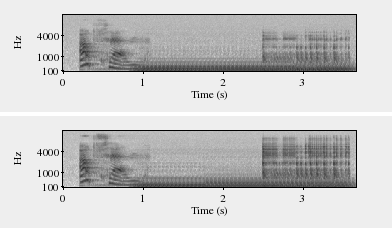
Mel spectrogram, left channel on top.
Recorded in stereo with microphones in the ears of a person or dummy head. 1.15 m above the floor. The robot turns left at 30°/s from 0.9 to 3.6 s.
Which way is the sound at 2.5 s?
65° right.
